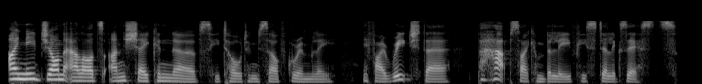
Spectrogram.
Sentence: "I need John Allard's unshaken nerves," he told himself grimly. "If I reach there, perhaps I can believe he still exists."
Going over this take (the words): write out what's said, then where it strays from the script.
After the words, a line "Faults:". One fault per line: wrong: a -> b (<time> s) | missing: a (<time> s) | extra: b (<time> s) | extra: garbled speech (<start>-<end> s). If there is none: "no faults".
"I need John Allard's unshaken nerves," he told himself grimly. "If I reach there, perhaps I can believe he still exists."
Faults:
no faults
